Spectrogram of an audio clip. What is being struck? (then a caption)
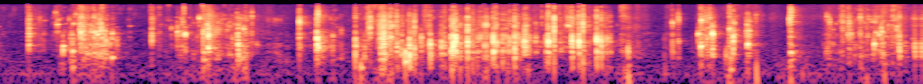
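Thin plastic bottle. Fingertips and nails tap, scratch and squeeze a hollow, blue translucent plastic water bottle with a cap. The result is a rapid, uneven run of sharp clicks and crinkling crackles. The sound is bright and dry, with almost no low end.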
